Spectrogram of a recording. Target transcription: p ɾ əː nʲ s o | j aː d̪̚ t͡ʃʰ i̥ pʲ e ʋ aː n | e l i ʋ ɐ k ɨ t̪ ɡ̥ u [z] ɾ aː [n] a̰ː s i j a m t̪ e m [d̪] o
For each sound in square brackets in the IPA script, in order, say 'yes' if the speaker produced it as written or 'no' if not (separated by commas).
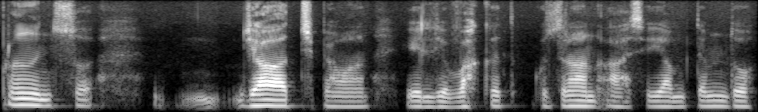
yes, yes, yes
